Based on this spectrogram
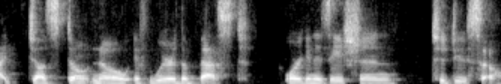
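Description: Speaking at a very slow pace, a woman with a Philadelphia accent keeps her intonation fairly even. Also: medium pitch for a woman. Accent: American, Philadelphia. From US Northeast, Philadelphia. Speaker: oral history editor. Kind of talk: interview. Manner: halting.

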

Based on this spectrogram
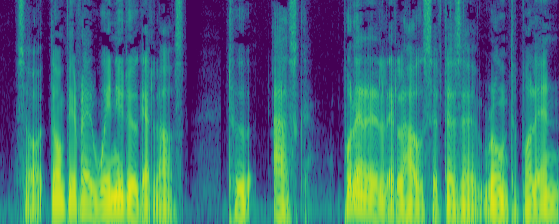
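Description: A man with an Irish accent speaks at a fairly quick pace in a very deep, low pitch with ordinary variation and a dark, mellow tone, the sound dry and close with no echo. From Ireland. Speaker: Irish travel expert. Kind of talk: radio interview.

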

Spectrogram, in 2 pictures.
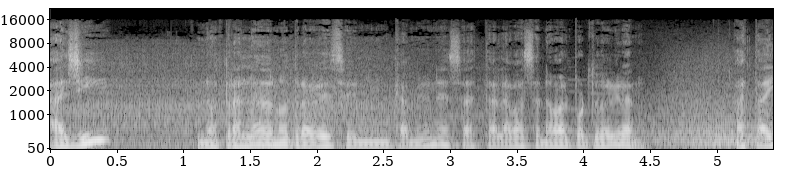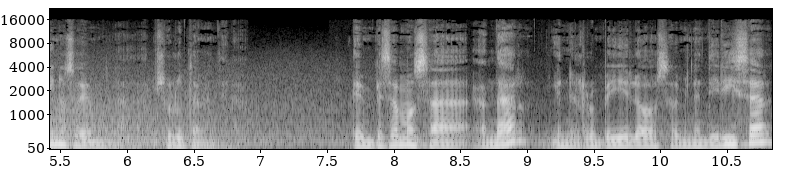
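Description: Noticeable background noise sits behind a man talking fairly quickly. His pitch is medium, with ordinary variation. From Argentina, Córdoba province. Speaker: war veteran. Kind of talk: interview testimony.

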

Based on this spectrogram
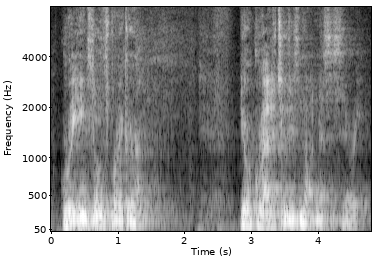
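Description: A man growls in a put-on character voice with a very deep, low pitch. He keeps a moderate pace, and there is a slight echo. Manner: menacing, formal.

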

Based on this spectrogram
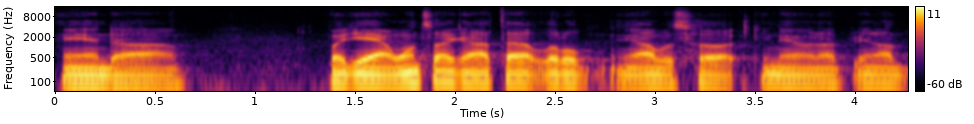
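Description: Speaking with an American accent, a man uses a very deep, low pitch and a monotone, flat intonation at a fairly quick pace. The recording is very clean, with a silent background. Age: 40s. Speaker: fishing guide. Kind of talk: casual interview. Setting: home studio.

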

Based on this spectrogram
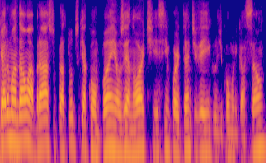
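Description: With a plain, everyday voice, a man talks at a fairly quick pace in a fairly high pitch, with hardly any pauses and big swings in loudness. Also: ordinary pitch variation. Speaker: mayoral candidate, politician. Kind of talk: campaign statement.

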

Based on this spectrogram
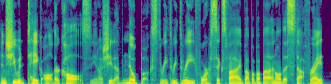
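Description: In a very clean recording with a silent background, an ordinary speaking voice with an American accent moves at a fairly slow pace with ordinary pitch variation and hardly any pauses. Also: man, medium pitch for a man. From Youngstown, Ohio. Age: 30s. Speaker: comedian. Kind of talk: casual chat.

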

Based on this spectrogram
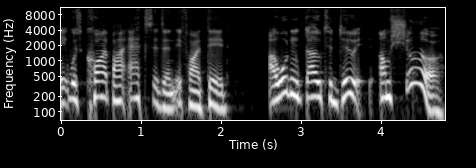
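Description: A man performs a put-on character voice at a high pitch, with big pitch swings and a slightly mellow tone at a fairly slow pace. The recording is very clean, with a silent background.

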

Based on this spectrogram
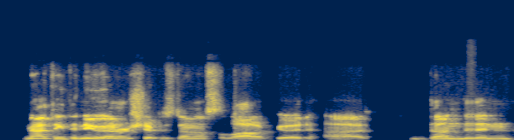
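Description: This man has a normal speaking voice with an American accent, a medium pitch, and fairly even intonation. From US, Washington DC area. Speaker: radio and podcast host. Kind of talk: casual sports chat.

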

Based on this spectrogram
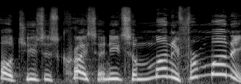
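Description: Someone uses a put-on character voice pitched high. The delivery is at a moderate speed. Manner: grumpy, complaining, pleading for money.

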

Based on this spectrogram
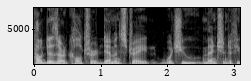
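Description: Very cleanly recorded against a silent background, a man with a plain, everyday voice and fairly low pitch speaks at a fairly quick pace. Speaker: radio host. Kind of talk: radio interview. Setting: studio.

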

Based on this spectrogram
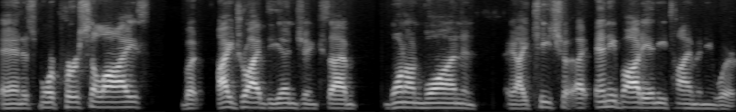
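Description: This is an American accent. The audio is close and dry, without any echo. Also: man. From US Midwest, southwestern Ohio. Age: 60s. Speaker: tennis coach. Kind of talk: interview. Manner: animated; fast.

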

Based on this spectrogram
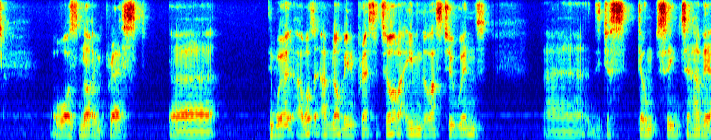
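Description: At a moderate pace, a man with a Yorkshire accent talks in a fairly low pitch with fairly even intonation. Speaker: football fan. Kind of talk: interview.

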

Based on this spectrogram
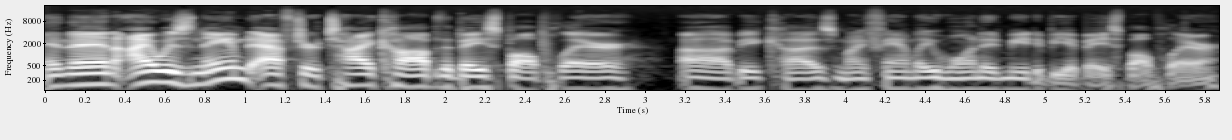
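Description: A plain, everyday voice: a man of medium pitch with an American accent talks at a fairly quick pace, with hardly any pauses and ordinary pitch variation. The recording is very clean, with a silent background. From Missouri. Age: 20s. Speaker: comedian. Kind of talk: casual chat.

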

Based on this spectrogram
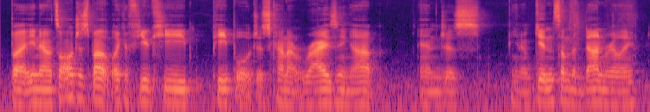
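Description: A man with an American accent speaks fairly quickly in a fairly low, flat monotone with vocal fry. His tone is bright and sharp, and room echo is audible. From Dallas, Texas. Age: 20s. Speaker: chef and food truck owner. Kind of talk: interview.

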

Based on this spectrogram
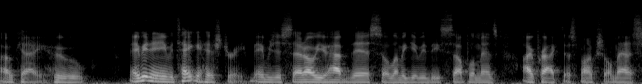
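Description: Against a quiet background, a man speaks very fast at a fairly low pitch with vocal fry and ordinary pitch variation. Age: 60s. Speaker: chiropractor and functional medicine practitioner. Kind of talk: educational talk. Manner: halting, many repetitions and fillers.

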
